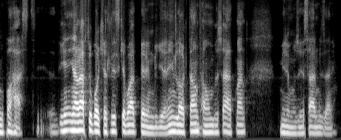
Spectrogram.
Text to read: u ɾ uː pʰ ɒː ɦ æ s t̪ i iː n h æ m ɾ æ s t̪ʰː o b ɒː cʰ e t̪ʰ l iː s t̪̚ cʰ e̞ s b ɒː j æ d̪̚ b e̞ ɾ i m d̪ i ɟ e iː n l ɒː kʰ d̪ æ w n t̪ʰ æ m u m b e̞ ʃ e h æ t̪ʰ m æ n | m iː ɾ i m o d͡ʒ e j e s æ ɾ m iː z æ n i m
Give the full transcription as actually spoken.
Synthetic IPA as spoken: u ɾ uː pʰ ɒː ɦ æ s t̪ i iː n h æ m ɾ æ f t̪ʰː u b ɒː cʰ e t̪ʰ l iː s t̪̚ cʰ e̞ b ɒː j æ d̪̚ b e̞ ɾ i m d̪ i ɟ e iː n l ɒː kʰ d̪ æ w n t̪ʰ æ m u m b e̞ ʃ e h æ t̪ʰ m æ n | m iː ɾ i m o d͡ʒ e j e s æ ɾ m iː z æ n i m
